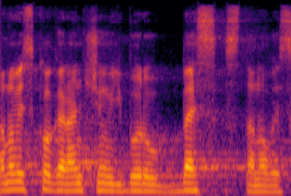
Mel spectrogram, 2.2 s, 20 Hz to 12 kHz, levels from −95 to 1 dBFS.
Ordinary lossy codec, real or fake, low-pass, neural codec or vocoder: Opus, 32 kbps; real; 10.8 kHz; none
